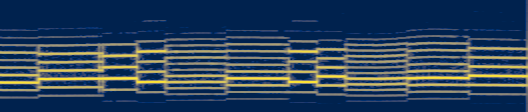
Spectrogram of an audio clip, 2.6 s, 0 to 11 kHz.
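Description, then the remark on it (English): A Nokia 2 mobile phone ringtone plays its quick, stepping electronic melody, bright and beeping, heard clearly and alone with no one talking. “And it was this Nokia 2 and dee-dee-dee-dee-dee-dee-dee-dee-dee-dee.”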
